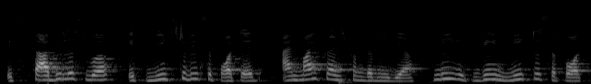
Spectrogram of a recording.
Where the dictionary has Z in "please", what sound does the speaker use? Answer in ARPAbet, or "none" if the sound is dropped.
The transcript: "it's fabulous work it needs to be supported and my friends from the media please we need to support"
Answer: Z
